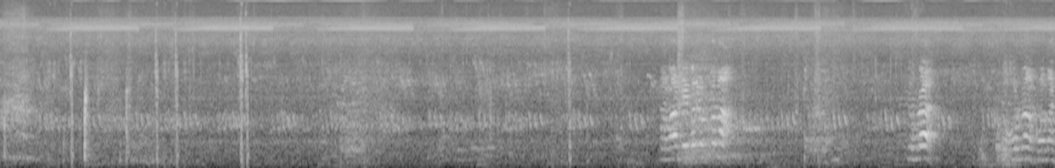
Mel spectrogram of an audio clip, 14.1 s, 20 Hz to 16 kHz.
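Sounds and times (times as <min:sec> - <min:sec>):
high-pitched insect hum: 0:00.0 - 0:14.0
faint clicks or snaps: 0:03.2 - 0:03.4.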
